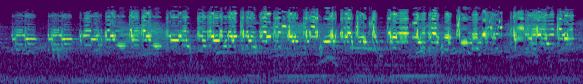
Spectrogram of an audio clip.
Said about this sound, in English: Flute-like voices of rufous-browed wrens echo through the forest.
